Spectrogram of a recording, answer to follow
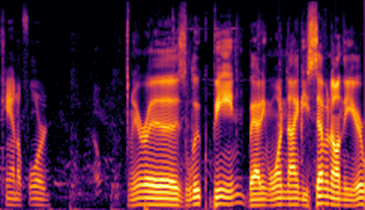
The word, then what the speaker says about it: Beane: afford here is Luke Beane batting 197 on the year with four runs batted in smells his last name beat I eh n pronounced bean oh yeah yeah why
